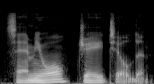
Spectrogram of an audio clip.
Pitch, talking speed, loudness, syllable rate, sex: 100 Hz, 115 wpm, -17 LUFS, 3.6 syllables/s, male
